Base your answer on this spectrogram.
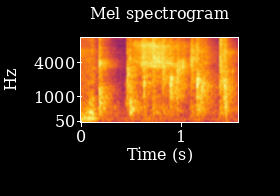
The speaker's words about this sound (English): Clapping.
